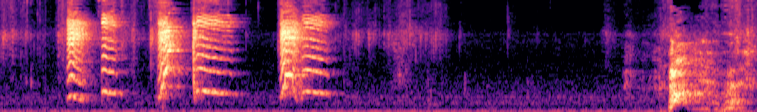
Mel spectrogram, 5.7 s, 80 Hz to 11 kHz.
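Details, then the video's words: Siberian Husky at a December 29, 2022 dinner party: a quick series of rising and falling yodel-like yips and short howls, then a loud thud, over a constant low hum. "Husky Dinner Party"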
